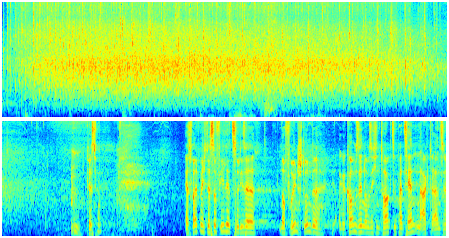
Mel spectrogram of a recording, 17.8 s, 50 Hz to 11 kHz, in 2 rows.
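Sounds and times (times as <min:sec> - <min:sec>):
audience applause: 0:00.0 - 0:09.8
speech: 0:10.6 - 0:11.0, 0:12.6 - 0:17.7.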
